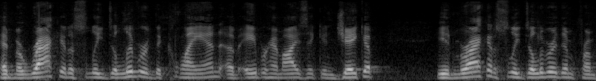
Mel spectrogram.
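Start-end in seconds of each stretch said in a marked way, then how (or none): none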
